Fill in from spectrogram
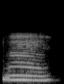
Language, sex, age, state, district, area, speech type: Bengali, female, 60+, West Bengal, Uttar Dinajpur, urban, conversation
